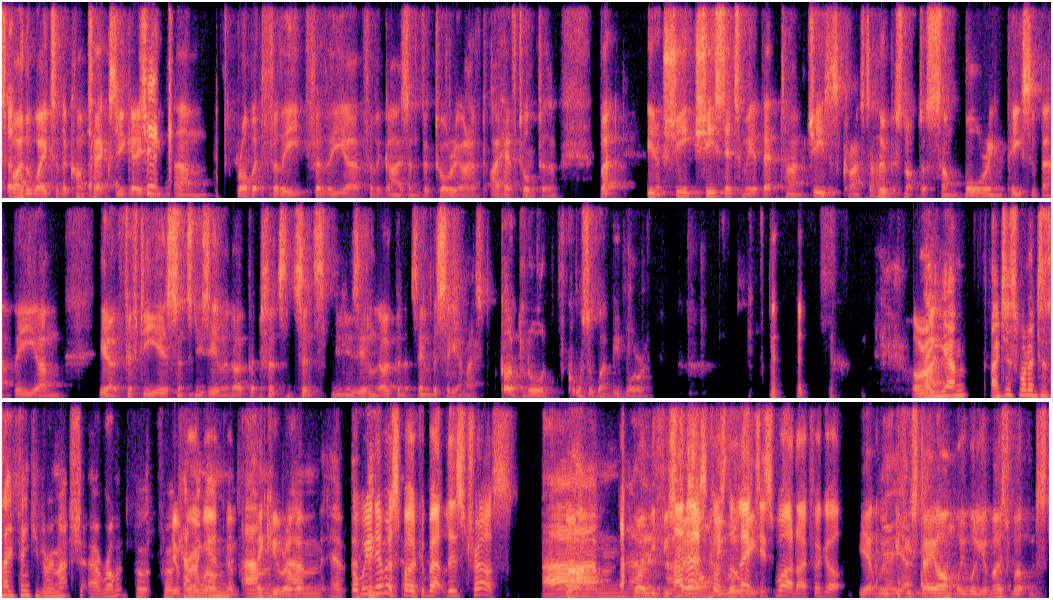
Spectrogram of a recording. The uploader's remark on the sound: The podcast above is a recording of our weekly ‘hoon’ (plural for Kaka) webinar for paying subscribers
